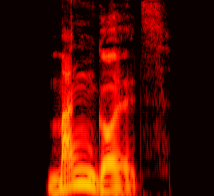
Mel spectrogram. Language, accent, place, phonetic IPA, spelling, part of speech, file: German, Germany, Berlin, [ˈmaŋɡɔlt͡s], Mangolds, noun, De-Mangolds.ogg
- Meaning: genitive singular of Mangold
